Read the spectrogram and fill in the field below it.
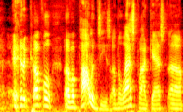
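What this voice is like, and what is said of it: Usual voice. Nothing is said of it.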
